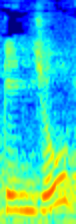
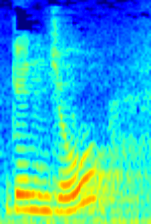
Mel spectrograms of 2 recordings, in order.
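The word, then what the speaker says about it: Genjō: Koan ist ja Prüfungsfrage im Zen, und Genjo aussprechen, Genjo, nicht Genjo, sondern Genjo wie Englisch, englische Leseweise. Genjo ist ein Zen-Terminus und bedeutet aktuell werden.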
